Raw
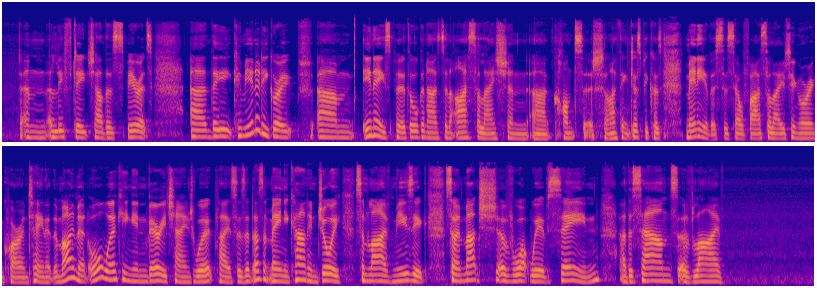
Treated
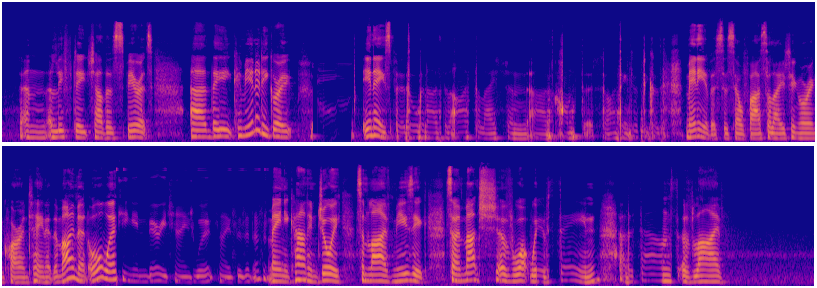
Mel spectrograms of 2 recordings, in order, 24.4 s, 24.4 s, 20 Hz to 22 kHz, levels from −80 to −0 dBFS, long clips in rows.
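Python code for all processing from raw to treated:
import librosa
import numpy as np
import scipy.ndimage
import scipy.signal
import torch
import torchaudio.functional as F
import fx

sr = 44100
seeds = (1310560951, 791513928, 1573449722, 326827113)

y = fx.chain(x, sr, fx.level_steps(step_db=22),
    fx.freq_invert(carrier_hz=3800), at=(4.65, 5.24))
y = fx.chain(y, sr, fx.clip_hard(threshold_db=-19.0),
    fx.over_compress(threshold_db=-38.0, ratio=-1.0),
    fx.transient(attack_db=8, sustain_db=-3), at=(5.92, 10.03))
y = fx.chain(y, sr, fx.vowel_filter(vowel='i'),
    fx.resample_bad(factor=4, down='none', up='zero_stuff'), at=(13.9, 16.19))
y = fx.chain(y, sr, fx.overload_stage(gain_db=17.0),
    fx.over_compress(threshold_db=-30.0, ratio=-0.5), at=(20.2, 22.4))
y = fx.hum_notches(y, sr, base_hz=50, count=4)
y = fx.env_lowpass(y, sr, base_hz=710.0, full_db=-17.5)
y = fx.peak_eq(y, sr, hz=900.0, db=9.0, octaves=0.22)
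y = y * 10.0 ** (-3.0 / 20.0)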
